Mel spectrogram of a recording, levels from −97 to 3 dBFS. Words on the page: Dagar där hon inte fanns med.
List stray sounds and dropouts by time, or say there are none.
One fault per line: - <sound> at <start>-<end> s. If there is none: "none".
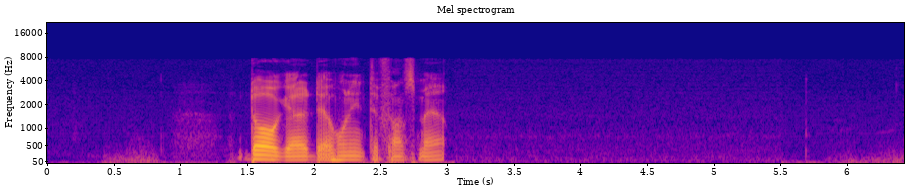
none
